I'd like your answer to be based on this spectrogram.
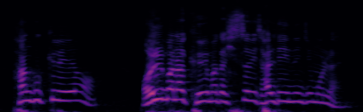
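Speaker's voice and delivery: impassioned pulpit rhetoric; fervent preaching. Acted. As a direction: drive the point home to the pews. Pastor preaching to congregation.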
